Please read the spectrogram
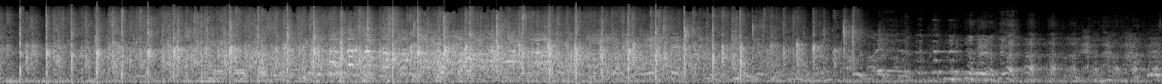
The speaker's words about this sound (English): For those listening to the audio, someone just walked into the room and received a big round of applause while it was being directed at our sponsors. It sort of confused the person.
